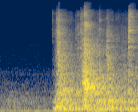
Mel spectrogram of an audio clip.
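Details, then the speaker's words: Garage door opener triggered by shorting the button wires to simulate a smart relay: quiet, then steady whirring motor drive and door moving; normal operation. "and touching them together and all that it's open will simulate pushing the button once again"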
